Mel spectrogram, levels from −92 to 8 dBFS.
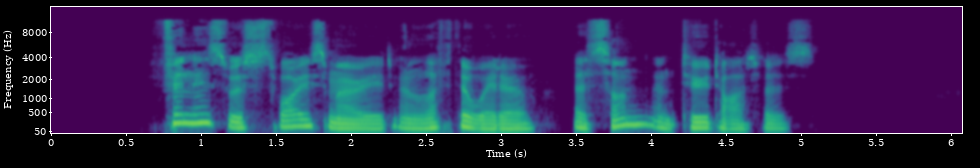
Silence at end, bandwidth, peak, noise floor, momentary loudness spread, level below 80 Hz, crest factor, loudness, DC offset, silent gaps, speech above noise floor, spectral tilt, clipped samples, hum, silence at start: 1.05 s; 11.5 kHz; -4 dBFS; under -90 dBFS; 11 LU; -42 dBFS; 18 dB; -23 LUFS; under 0.1%; 3.43-3.47 s; over 68 dB; -6 dB/octave; under 0.1%; none; 0.75 s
